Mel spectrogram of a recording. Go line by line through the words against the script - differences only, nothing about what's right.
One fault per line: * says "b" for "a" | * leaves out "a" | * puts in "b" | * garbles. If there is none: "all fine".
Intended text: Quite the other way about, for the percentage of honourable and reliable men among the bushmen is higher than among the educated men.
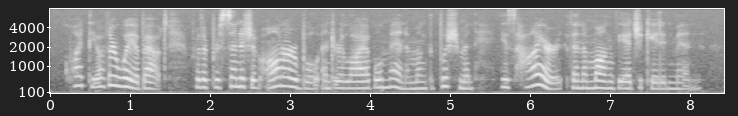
all fine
